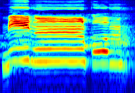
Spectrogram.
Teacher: قلیلا منکم، من پہ اخفا ہو رہا ہے، نون ساکن کے بعد کاف حروف اخفا میں سے ہے تو وہ نہ کریں گے، اخفا کریں گے، ناک میں آواز لے جائیں گے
